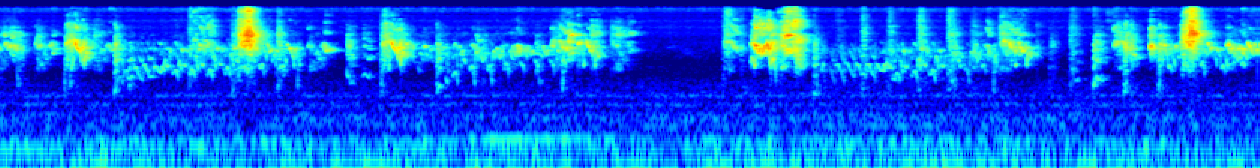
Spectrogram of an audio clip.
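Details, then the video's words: Caged budgie family of parents and a youngster chatting and feeding together; busy scratchy warbling with sharp high chirps and squeaks in bursts, a brief lull midway, then renewed chatter. "Sunday cute Budgie/Parakeet family lives, chatting, having fun and eating."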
